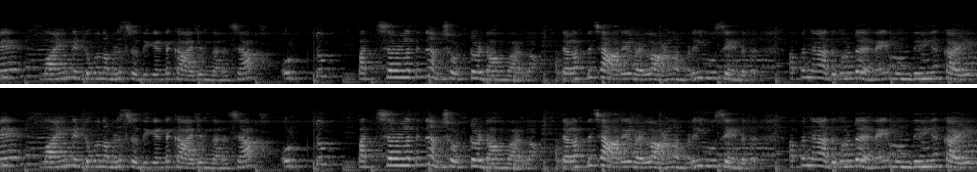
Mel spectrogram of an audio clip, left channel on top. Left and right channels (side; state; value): left; quieter; 3.6 dB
